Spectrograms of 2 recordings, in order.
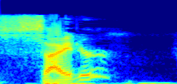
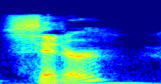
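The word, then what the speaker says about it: CIDR: And depending on who you ask that acronym is referred to as cider or sometimes sitter or possibly even cedar. I've seen and heard it pronounced all three ways.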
